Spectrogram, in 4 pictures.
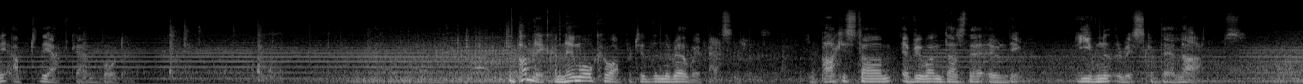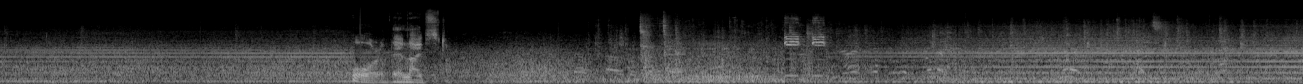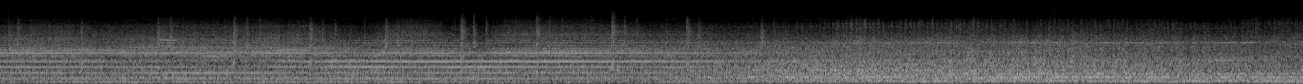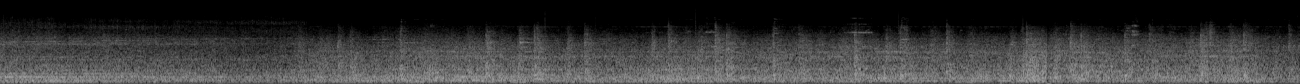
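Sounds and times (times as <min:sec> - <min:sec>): locomotive rumble: 0:00.0 - 0:52.0
wheels clattering over rail joints: 0:18.0 - 0:52.0.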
